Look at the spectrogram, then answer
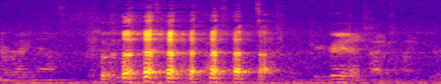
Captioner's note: laughs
